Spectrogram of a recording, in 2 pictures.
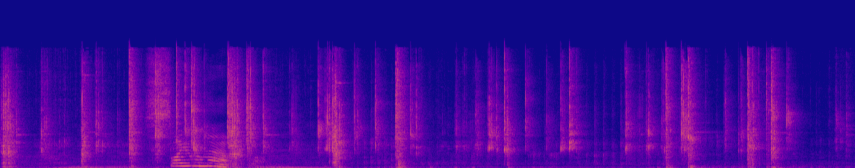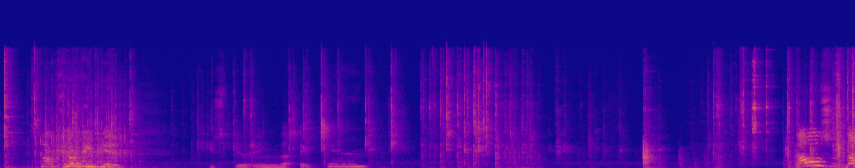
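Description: Beyblade spinning tops clattering in a white tray: a rapid, uneven run of sharp clicks and knocks as the spinning tops strike each other and the tray's rim. A child's wordless voice cuts in briefly, about two seconds in and again around nine seconds.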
